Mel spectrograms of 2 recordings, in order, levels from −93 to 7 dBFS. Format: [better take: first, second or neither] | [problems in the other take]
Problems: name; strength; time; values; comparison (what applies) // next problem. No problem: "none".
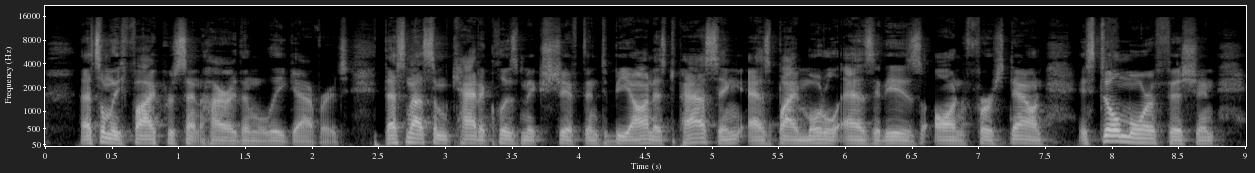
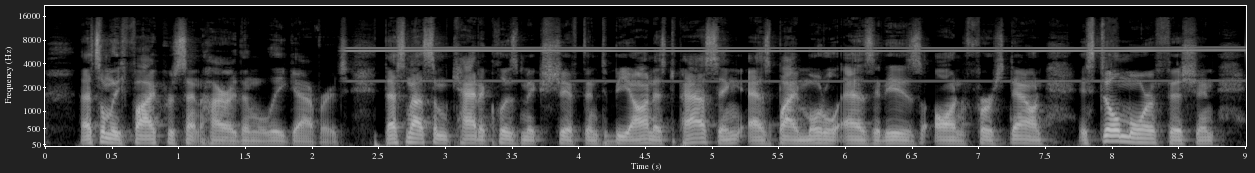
first | high-pitched whine; loud; from 2.5 s on; 6 kHz, 8 dB below the speech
